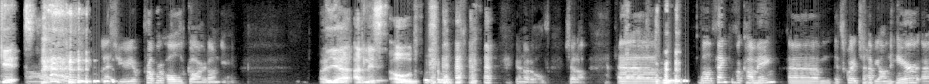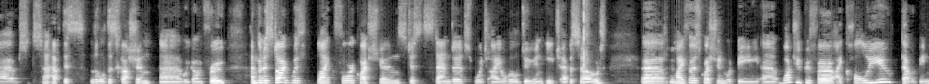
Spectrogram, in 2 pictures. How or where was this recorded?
video call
